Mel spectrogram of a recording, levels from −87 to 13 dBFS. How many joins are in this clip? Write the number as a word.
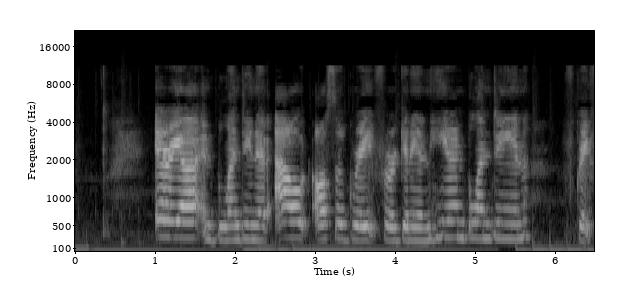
one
